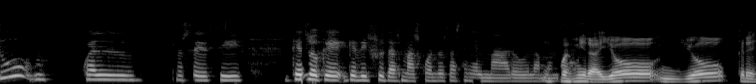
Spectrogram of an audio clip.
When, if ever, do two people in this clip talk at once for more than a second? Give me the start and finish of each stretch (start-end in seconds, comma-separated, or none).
none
